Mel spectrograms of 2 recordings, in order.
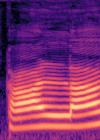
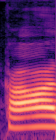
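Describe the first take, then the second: First: The middle consonant is doubled and pressed. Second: The middle consonant is short and light. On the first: The speaker calls it right. "లా అని ఒత్తి పలుకుతున్నాం" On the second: The speaker calls it wrong. "కాళ అని పలుకుతున్నామా"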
